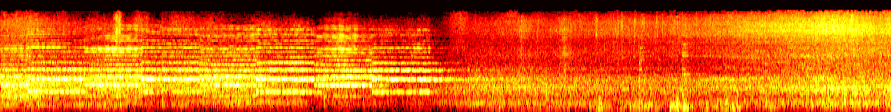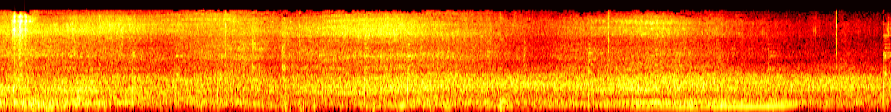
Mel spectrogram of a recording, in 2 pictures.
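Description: German two-tone emergency horn (Martinshorn) on a Mercedes-Benz ambulance, alternating between its two pitches and cut off about five seconds in. Then the ambulance's engine and tyres as it drives past, with the engine rising in pitch as it pulls away near the end.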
